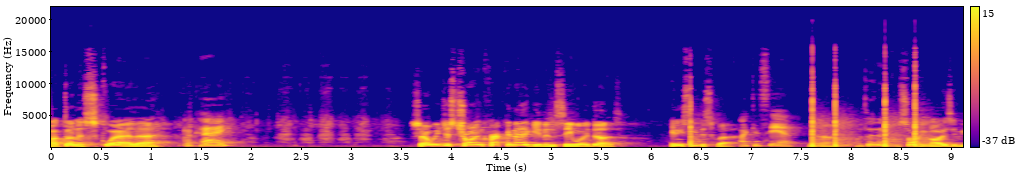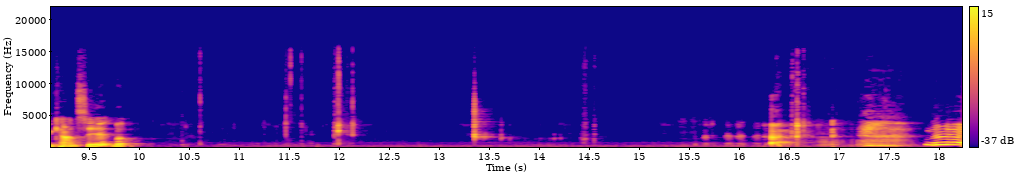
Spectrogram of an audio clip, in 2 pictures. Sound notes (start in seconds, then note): 2.3 garlic scraping on pan; 8.3 egg tapping; 11.3 egg shell cracking slowly; 15.4 laughing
